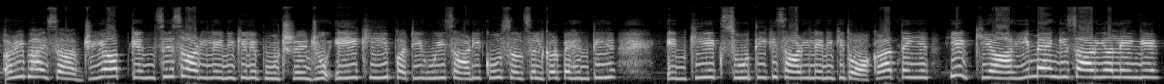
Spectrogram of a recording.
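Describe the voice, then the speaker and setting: A woman's voice: high-pitched, steady tone, moderate pace, bright, forceful tone. A woman playing a snobbish, mocking neighbour with a sneering, taunting delivery. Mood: scornful.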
